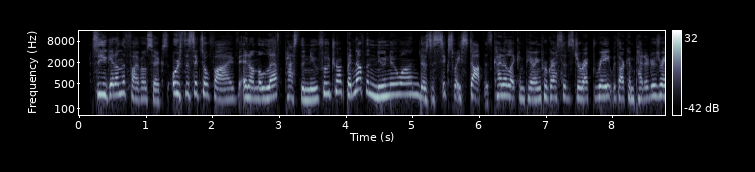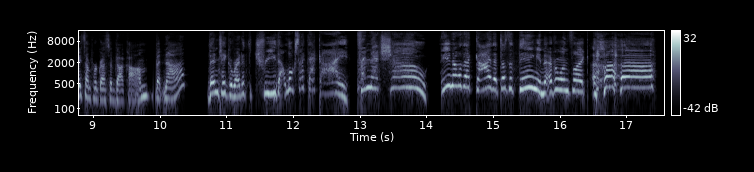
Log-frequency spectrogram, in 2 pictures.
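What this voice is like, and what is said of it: Impression of a rambling, confused direction-giver. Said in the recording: “this is my impression of someone who is terrible at giving directions”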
